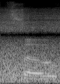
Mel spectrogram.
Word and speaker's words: faux: it has that like faux carbon fiber look oh yeah how's that spelled f a ux the x is silent oh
